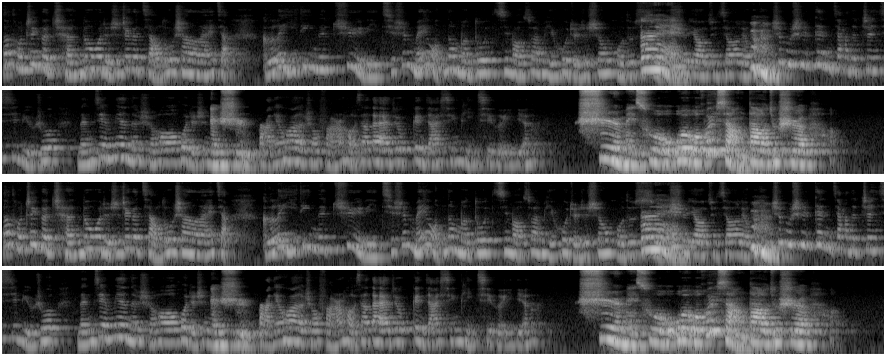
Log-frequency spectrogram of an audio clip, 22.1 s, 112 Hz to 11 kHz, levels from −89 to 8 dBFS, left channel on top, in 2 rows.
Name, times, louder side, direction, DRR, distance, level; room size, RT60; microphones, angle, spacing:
voice 1, 0.0-13.9 14.2-17.7, right 1 dB, 20° right, 3 dB, 0.5 m, -37 dB
voice 2, 8.0-8.5 9.3-9.6 13.6-14.1 18.2-21.4, left 1 dB, 85° left, 1 dB, 1.1 m, -25 dB
5.0 x 3.3 x 2.2 m, 0.71 s
head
